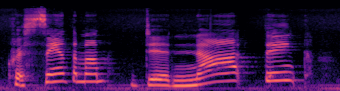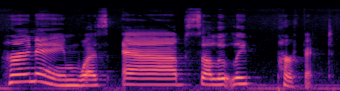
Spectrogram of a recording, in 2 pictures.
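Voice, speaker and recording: A woman reads a picture book aloud for children. Her voice sits on the high side and she takes her time, delivering the story slowly and deliberately with sing-song emphasis. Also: animated, fairly bright tone. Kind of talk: expressive scripted storybook read-aloud.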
